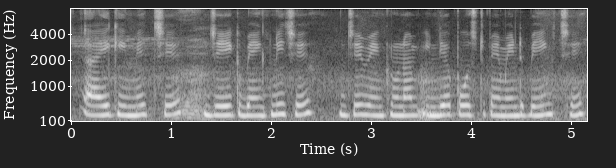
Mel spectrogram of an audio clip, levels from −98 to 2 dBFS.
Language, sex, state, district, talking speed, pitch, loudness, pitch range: Gujarati, female, Gujarat, Gandhinagar, 210 wpm, 250 Hz, -16 LUFS, 240-255 Hz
